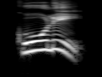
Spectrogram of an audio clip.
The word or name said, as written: 孤立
